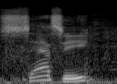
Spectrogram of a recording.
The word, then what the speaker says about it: SASE: She's the founder of Sassy. It's spelled S-A-S-E, like self-addressed stamped envelope.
